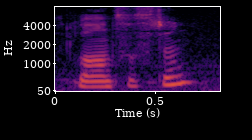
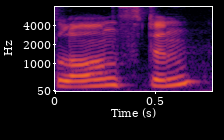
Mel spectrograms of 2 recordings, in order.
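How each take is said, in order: First: It uses the local Tasmanian pronunciation. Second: It uses the Scottish pronunciation.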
